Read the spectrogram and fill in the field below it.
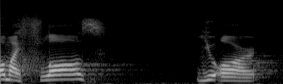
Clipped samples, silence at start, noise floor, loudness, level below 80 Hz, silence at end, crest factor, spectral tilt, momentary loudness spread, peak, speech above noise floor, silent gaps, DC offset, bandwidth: under 0.1%; 0 s; -64 dBFS; -26 LUFS; -72 dBFS; 0.25 s; 16 dB; -5 dB/octave; 15 LU; -10 dBFS; 38 dB; none; under 0.1%; 11.5 kHz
